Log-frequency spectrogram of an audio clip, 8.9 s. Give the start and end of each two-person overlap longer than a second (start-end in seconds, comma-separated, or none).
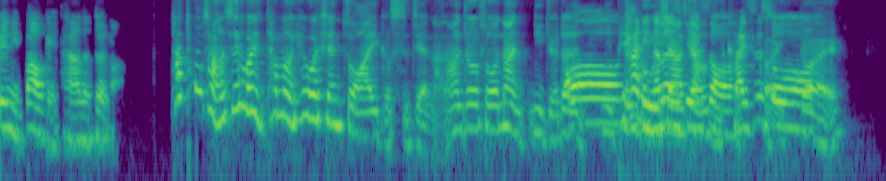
5.6-8.2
